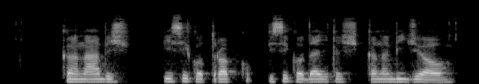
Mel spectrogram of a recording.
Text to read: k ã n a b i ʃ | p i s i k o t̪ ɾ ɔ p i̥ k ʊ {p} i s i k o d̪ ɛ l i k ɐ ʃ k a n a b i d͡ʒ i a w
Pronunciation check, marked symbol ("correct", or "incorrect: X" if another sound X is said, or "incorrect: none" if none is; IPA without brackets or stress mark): correct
